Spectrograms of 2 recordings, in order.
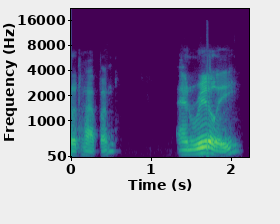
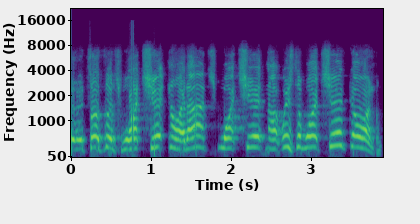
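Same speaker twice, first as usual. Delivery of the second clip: high laughing voice; 12 semitones higher, 4 dB louder than usual. Real, not acted.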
